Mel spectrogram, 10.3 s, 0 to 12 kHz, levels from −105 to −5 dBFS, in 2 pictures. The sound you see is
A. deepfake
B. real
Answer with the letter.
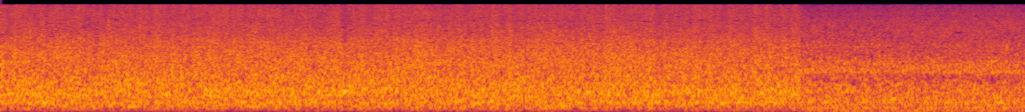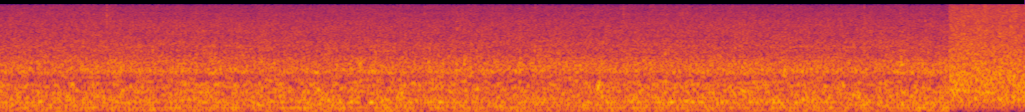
B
